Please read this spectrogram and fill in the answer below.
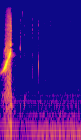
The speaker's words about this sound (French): Peu après, le chef siffla discrètement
